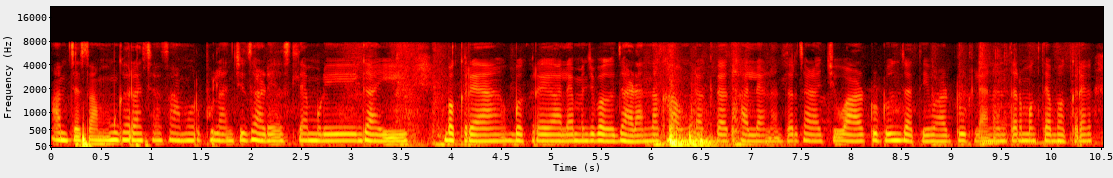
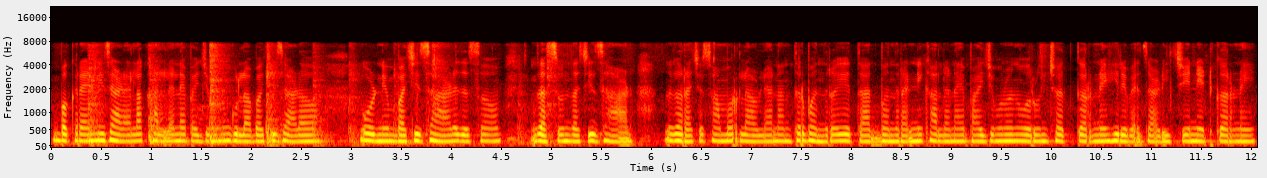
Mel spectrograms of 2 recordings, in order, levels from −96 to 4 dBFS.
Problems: constant background noise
